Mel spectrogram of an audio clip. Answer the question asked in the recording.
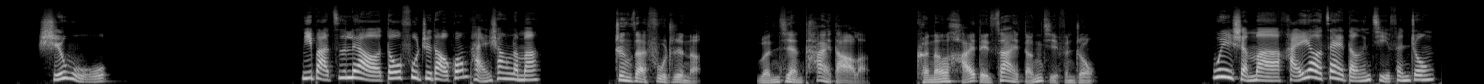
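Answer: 文件太大了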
